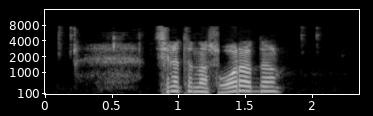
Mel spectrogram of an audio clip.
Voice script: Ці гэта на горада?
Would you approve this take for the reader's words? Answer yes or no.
yes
